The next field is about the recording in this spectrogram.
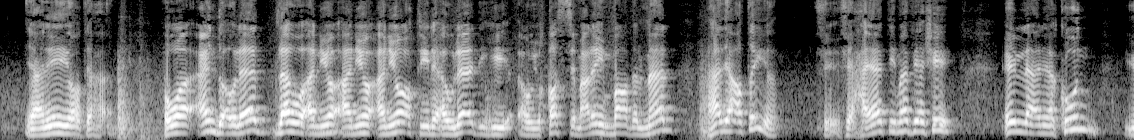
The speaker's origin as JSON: {"language": "Arabic", "country": "Morocco", "said": "لأن عندنا في المغرب معروف لباس المرأة في الأفراح يكون مسبل أكثر من شبرين."}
